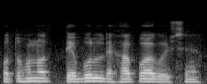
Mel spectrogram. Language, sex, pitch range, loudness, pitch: Assamese, male, 125-145 Hz, -17 LUFS, 130 Hz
